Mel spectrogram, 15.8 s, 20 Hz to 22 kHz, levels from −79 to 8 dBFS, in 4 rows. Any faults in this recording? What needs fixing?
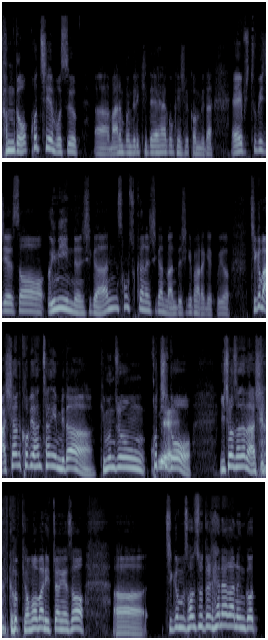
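From 1.54 s to 3.47 s a call bitrate drop leaves the speech muffled and rough. The encoder coded coarsely and cut everything above 8 kHz, which fits a fall to about 10 kbps. On a spectrogram this shows as a blank band. A higher minimum bitrate prevents it.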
